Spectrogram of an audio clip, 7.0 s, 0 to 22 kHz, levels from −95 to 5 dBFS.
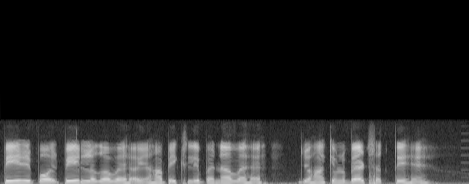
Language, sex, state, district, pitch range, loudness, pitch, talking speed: Hindi, female, Chhattisgarh, Raipur, 210-230 Hz, -17 LUFS, 220 Hz, 145 wpm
